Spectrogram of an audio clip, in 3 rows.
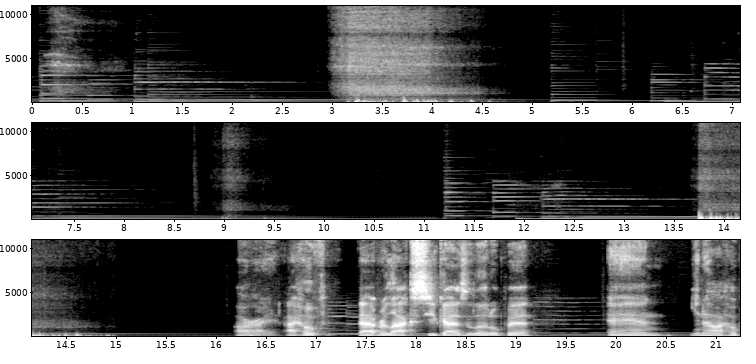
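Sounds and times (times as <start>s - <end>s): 
soft sustained musical tones: 0.0s - 21.2s
people breathing deeply together: 0.1s - 0.6s, 3.0s - 4.8s, 13.7s - 15.0s
speech: 16.2s - 19.3s, 19.9s - 21.2s.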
